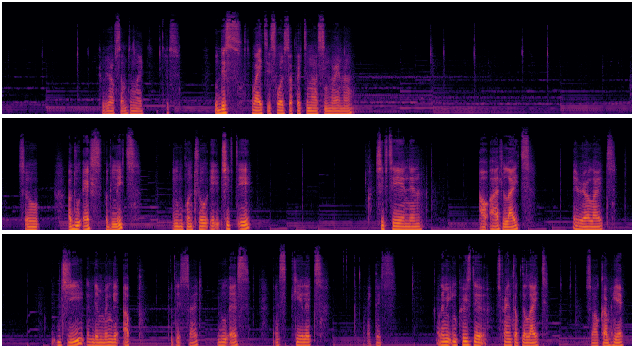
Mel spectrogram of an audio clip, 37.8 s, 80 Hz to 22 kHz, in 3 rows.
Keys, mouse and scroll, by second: 0.3 shift+middle click, 1.6-2.4 shift+middle drag, 2.7 middle click, 3.4 shift+middle click, 5.9-6.4 middle drag, 7.7-9.3 middle drag, 9.6 shift+middle click, 11.2 shift+middle click, 14.6 x, 17.0 shift+a, 26.9 g, 29.9 s, 33.6-34.2 middle drag, 36.3-36.7 shift+middle drag, 37.1 shift+middle click.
